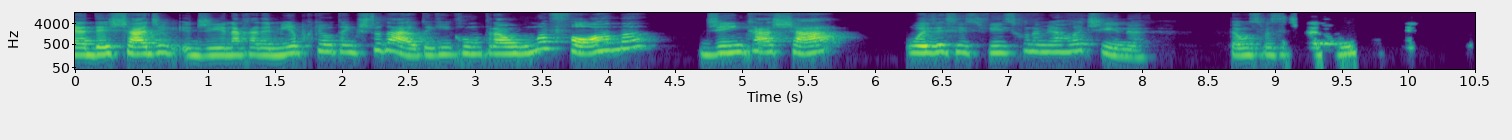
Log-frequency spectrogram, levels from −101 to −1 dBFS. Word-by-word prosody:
deixar 195 0 +6
de 205 -3 -6
de 175 0 -5
ir - - -4
na 180 - +1
academia 180 +3 -4
porque 250 +4 -11
eu 245 - -3
tenho 235 -1 -7
que 215 - -9
estudar, 280 - +3
eu - - -5
tenho 175 +1 -8
que 190 - -7
encontrar 200 +1 -3
alguma 205 +11 +1
forma 330 0 +5 0.5
de 185 +3 -4
encaixar 230 -1 +3 0.5
o 220 - 0
exercício 225 0 0
físico 220 +2 -8
na 245 - -7
minha 235 0 -5
rotina". 210 - -8 0.6
Então, 175 +1 -5
se 175 - -10
você 185 0 -10
tiver 180 0 -6
algum 185 +3 -5 0.7
conselho 460 - -36
210 Hz, 175 wpm, -24 LUFS, 185-235 Hz, 0.7 s, deixar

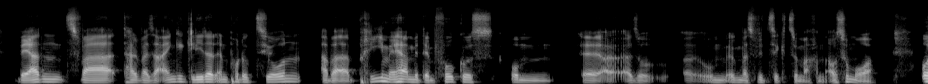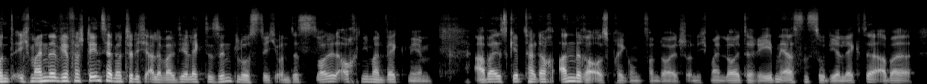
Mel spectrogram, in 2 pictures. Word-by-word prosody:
werden 115 +3 +3
zwar 95 -2 +2
teilweise 100 -3 -2
eingegliedert 120 0 +2
in 115 0 -3
Produktionen, 120 +3 -2 0.2
aber - - +1
primär 130 -2 +1
mit 110 -1 -3
dem - - 0
Fokus, 115 0 -1
um, 90 -4 -5 0.3
äh - - 0
also, - - -7
äh, - - -11
um 100 -1 -8
irgendwas 100 -4 -4
witzig - - -7
zu - - -4
machen - - -10
aus - - -3
Humor. 75 -1 -3 0.4
Und 135 0 +5
ich 145 -1 -1
meine, 160 +4 +7
wir 165 +1 +7
verstehen's 175 +3 +4
ja 175 - +9
natürlich 140 -3 +1
alle, 110 -1 +1
weil 105 0 +1
Dialekte 120 0 0
sind 135 +6 -2
lustig, 105 -3 -1
und 105 0 -7
das 110 0 -4
soll 120 +5 +1
auch 120 - -4
niemand 120 -4 -2
wegnehmen. 80 -9 -4 0.4
Aber 125 0 +4
es 130 - +1
gibt 140 -1 -1
halt 130 -1 +3
auch 125 - +2
andere 150 -2 +5
Ausprägungen 85 -1 -4
von 85 -1 -11
Deutsch, 80 -1 -5
und 85 - -10
ich 85 - -15
meine, 95 -1 -7
Leute 95 0 -2
reden 90 +4 -2
erstens - - -2
so - - -3
Dialekte, 90 -1 -2
aber 90 -1 -2
115 Hz, 190 wpm, -24 LUFS, 95-125 Hz, 0.4 s, ja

